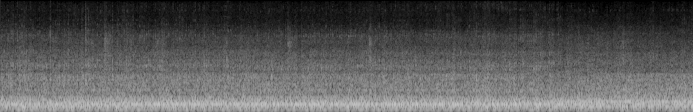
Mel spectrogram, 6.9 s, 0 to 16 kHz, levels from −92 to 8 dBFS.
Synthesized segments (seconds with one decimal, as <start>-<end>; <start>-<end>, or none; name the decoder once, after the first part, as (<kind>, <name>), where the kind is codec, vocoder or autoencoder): none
